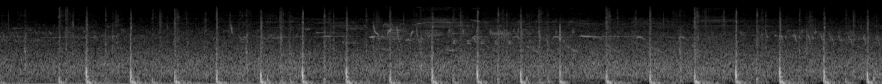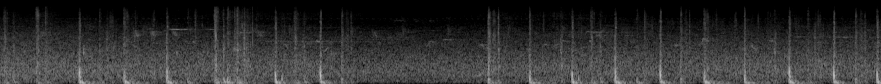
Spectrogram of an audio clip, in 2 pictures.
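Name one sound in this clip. Footsteps crunch steadily on dirt and gravel.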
